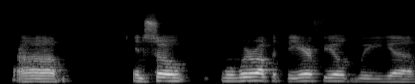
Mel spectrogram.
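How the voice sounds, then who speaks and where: A man's fairly high, flat, monotone delivery, fairly slow, with an American accent. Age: 70s. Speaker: retired army general and pilot. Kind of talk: interview.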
